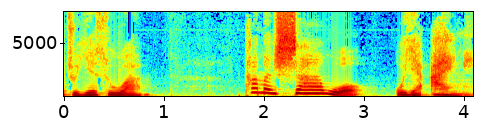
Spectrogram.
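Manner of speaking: usual speaking voice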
